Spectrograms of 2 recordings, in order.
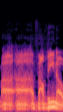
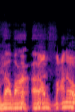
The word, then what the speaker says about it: Valvano: Valvino was still coaching. Oh, Valvano or Val. You just the dead guy. Yeah. The dead guy. Valvano, right? Yeah, you mispronounced his name to a point.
